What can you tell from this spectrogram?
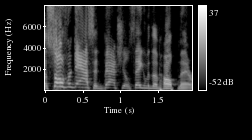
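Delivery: normal talking voice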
